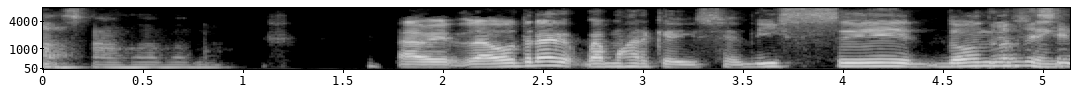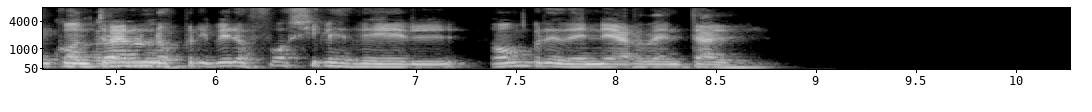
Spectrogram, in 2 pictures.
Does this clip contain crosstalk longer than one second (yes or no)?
yes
